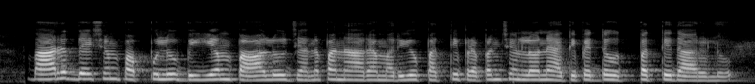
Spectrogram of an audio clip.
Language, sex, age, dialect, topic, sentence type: Telugu, female, 56-60, Utterandhra, agriculture, statement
